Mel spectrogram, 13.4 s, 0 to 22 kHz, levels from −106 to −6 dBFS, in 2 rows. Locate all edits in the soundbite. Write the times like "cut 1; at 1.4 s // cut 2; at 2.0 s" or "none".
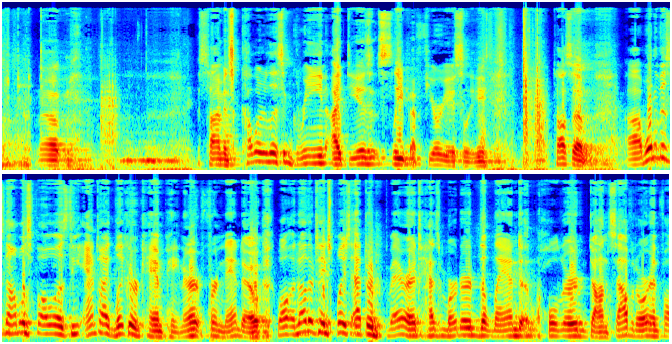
none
